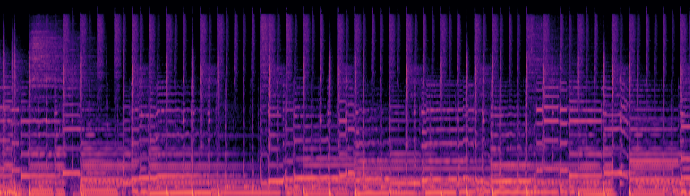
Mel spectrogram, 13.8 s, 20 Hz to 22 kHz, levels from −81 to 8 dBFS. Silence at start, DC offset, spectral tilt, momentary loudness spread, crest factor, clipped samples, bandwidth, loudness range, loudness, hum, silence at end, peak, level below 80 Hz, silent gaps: 0 s; under 0.1%; -6 dB/octave; 3 LU; 16 dB; under 0.1%; 18.5 kHz; 1 LU; -24 LUFS; none; 0 s; -8 dBFS; -34 dBFS; none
